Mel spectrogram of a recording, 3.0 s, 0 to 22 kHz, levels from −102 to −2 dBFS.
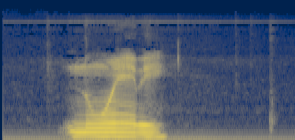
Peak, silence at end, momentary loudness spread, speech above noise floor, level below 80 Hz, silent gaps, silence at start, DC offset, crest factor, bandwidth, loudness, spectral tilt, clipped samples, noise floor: -2 dBFS; 1.3 s; 11 LU; 31 dB; -42 dBFS; none; 0.65 s; under 0.1%; 18 dB; 12 kHz; -16 LUFS; -7.5 dB/octave; under 0.1%; -46 dBFS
